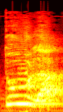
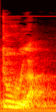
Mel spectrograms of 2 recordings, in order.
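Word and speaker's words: tula: d'accord donc tout là ce verbe là c'est prononcé tout là tout là qui veut dire mettre poser ou pendre parce que lorsque nous posons une personne sur un arbre à un arbre lorsque vous mettez une personne à un arbre vous la posez à un arbre ok cela signifie pendre parce que pendre poser maîre ce sont tous des verbes synonymes d'accord donc Cees verbes là c'est prononcé et se prononce tout là maintenant que euh nous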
